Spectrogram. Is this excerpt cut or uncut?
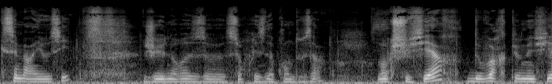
uncut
